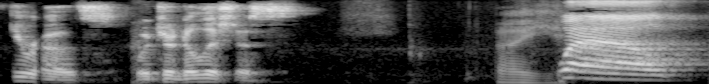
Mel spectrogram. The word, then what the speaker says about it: Argyros: Not Do- pronounced heroes, which are delicious.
